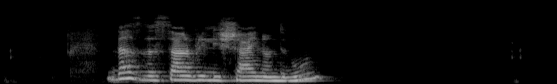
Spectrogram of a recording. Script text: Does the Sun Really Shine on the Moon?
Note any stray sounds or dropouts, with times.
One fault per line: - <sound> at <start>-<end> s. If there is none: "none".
none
